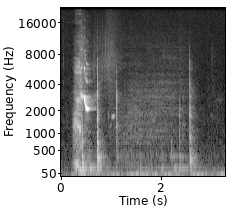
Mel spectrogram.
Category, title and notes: Sound effects > Objects / House appliances
Subject :A fireplace Door focusing on the lever handle opening. Date YMD : 2025 04 Location : Gergueil France Hardware : Tascam FR-AV2 and a Rode NT5 microphone in a XY setup. Weather : Processing : Trimmed and Normalized in Audacity. Maybe with a fade in and out? Should be in the metadata if there is.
